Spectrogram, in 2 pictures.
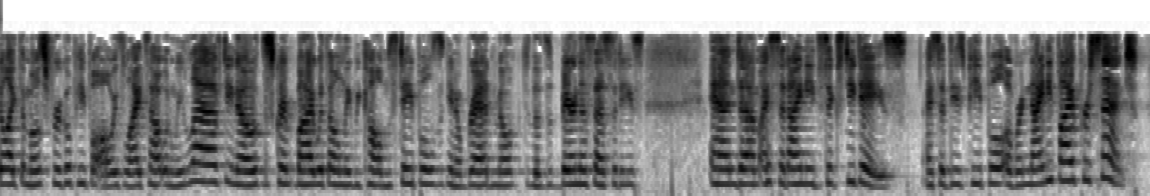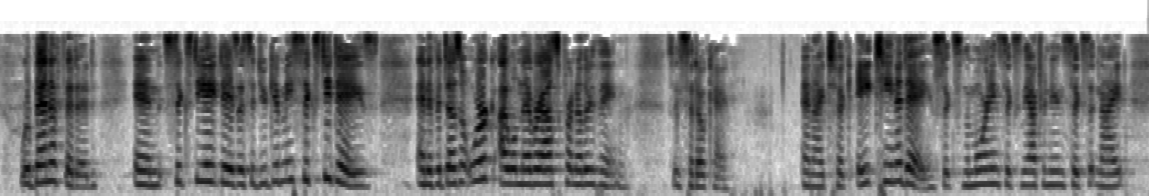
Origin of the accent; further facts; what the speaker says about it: Katy, Texas, United States; I'm from Katy, Texas, and right outside of Houston.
